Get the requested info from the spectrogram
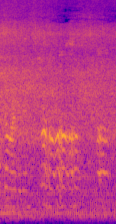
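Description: Men's voices talking over a steady low hum of background traffic.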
